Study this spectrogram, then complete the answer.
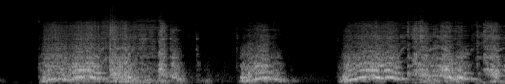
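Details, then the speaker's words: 1946 Chevy 3/4-ton petrol engine, not started in over a decade, parked since the early 70s: rough throttle bursts with short pauses as it catches and keeps running, with compression apparently built. "Well, there it goes. Hell yeah. Well, that's not a bad go. It definitely sounds like it built some compression at least."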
